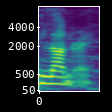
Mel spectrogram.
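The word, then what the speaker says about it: Lanre: I think it said Lanray in the audiobook. Lanray. Okay, this is another reason why I need you to correct me on my bad pronunciations. Well, the audiobooks themselves can have errors in them, but it's been consistently Lanray.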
